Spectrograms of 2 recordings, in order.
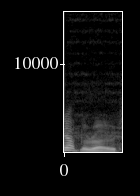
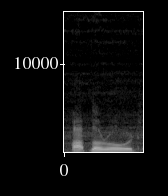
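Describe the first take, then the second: First: Said in the usual way. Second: Put-on Scottish accent on "road"; Scottish accent impression. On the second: Scottish ganger sending men off at tea break, Scottish accent. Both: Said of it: "that's my Scottish accent impression".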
